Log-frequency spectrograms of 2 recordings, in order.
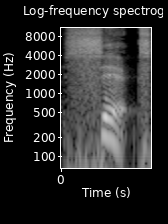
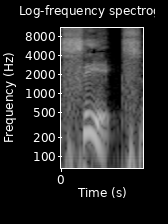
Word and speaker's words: six: annoying number six time you want to say number six not six but six number six town toy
